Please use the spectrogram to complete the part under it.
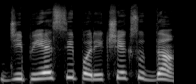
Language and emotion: Goan Konkani, neutral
